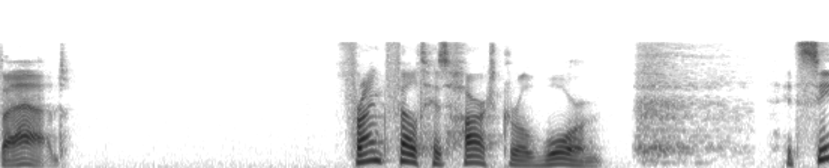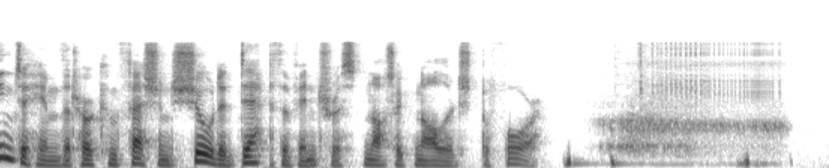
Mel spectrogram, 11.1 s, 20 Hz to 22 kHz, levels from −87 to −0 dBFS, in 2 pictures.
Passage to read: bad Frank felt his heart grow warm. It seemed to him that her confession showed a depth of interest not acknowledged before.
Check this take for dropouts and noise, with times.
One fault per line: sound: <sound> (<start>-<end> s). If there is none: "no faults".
sound: sigh (4.2-5.0 s)
sound: breath (9.3-10.8 s)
